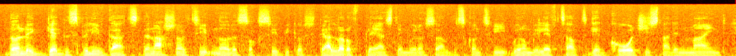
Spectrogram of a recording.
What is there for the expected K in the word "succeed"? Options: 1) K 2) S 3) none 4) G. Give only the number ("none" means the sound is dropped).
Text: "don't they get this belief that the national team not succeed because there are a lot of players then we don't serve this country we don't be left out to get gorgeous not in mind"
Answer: 1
